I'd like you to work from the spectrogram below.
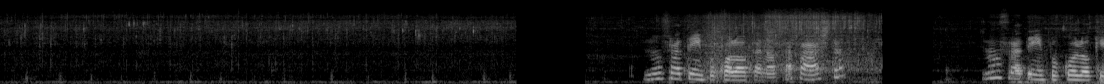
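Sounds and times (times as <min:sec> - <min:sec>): food sizzling in a frying pan: 0:00.0 - 0:05.2, 0:05.9 - 0:11.0
small crackles: 0:00.0 - 0:05.2.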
